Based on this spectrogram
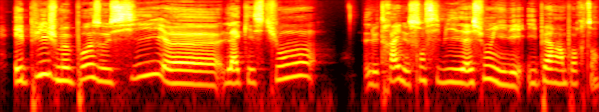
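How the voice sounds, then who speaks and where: Speaking at a fairly slow pace, a woman with a medium pitch uses ordinary pitch variation. The recording is very clean, with a silent background. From France, Vosges. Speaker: sustainability trainer. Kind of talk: interview. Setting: in person. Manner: hesitant, many fillers.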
